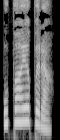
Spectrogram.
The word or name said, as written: ಉಪಾಯಪರ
